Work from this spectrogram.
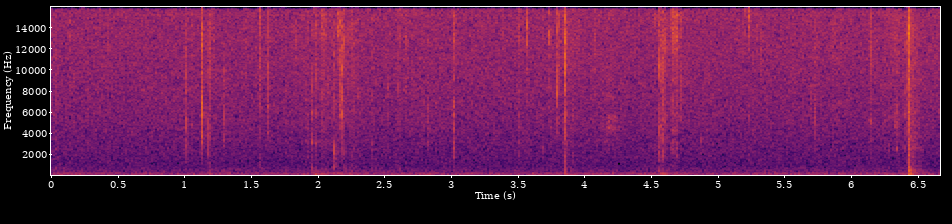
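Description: A craft-knife blade, held in one hand, slices into a solid, dry, partly carved blue bar of soap. Soft, crisp crunches and brief ticking cuts are scattered over a quiet, steady low hum. One sharper, louder snap comes near the end.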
